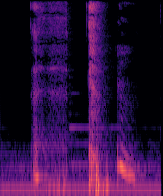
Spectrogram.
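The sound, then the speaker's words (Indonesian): Coughing is heard as a few quiet, rough bursts from the throat with a short throaty trailing sound. Each burst is brief and separated by short gaps. “Maaf, tadi batuk.”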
